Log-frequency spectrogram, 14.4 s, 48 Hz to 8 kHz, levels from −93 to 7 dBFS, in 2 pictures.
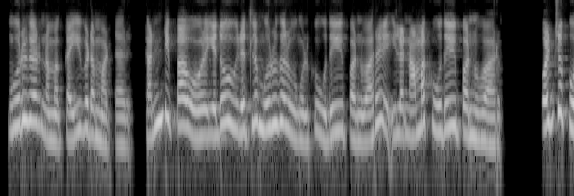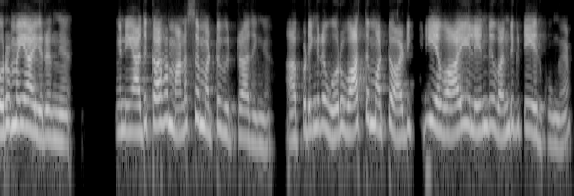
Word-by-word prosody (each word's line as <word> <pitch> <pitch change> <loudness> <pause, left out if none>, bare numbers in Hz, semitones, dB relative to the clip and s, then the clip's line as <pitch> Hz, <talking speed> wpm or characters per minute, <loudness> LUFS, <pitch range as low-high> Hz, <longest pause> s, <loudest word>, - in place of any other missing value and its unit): "முருகர் 330 +2 +1
நம்ம 210 -1 -3
கைவிட 255 +5 -2
மாட்டாரு. 185 -1 -8 0.2
கண்டிப்பா 330 - 0 0.2
ஒ - - -2 0.2
ஏதோ 305 +7 -1
ஒரு 295 - -3
விதத்துல 265 +6 -1
முருகர் 305 0 0
உங்களுக்கு 205 +3 -8
உதவி 250 +6 -2
பண்ணுவாரு 205 - -3 0.2
இல்ல 240 0 -1
நமக்கு 295 +5 -3
உதவி 290 +3 +1
பண்ணுவாரு. 210 -5 -3 0.6
கொஞ்சம் 340 +8 +1
பொறுமையா 305 +2 +6
இருங்க. 220 -2 -2 0.8
நீங்க 260 -1 +4
அதுக்காக 315 +2 +3
மனச 290 +8 -2
மட்டும் 255 +1 -3
விட்றாதீங்க." 220 -6 -5 0.4
அப்படிங்கிற 270 +7 -2
ஒரு 245 - -1
வார்த்த 255 +7 +5
மட்டும் 270 -4 -1
அடிக்கடி 290 +7 -5
என் 260 -3 -1
வாயிலேருந்து 280 +3 +4
வந்துகிட்டே 275 +2 -2
இருக்குங்க. 185 -5 -10
265 Hz, 140 wpm, -22 LUFS, 225-300 Hz, 0.8 s, பொறுமையா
